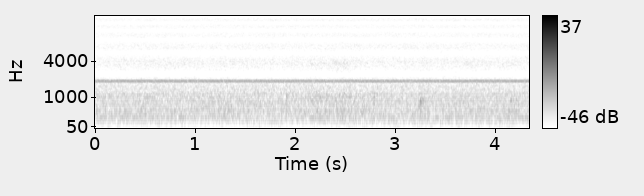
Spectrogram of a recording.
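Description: Near silence: faint hiss with a steady high-pitched whine.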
